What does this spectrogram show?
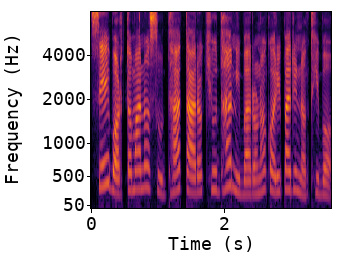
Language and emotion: Odia, neutral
